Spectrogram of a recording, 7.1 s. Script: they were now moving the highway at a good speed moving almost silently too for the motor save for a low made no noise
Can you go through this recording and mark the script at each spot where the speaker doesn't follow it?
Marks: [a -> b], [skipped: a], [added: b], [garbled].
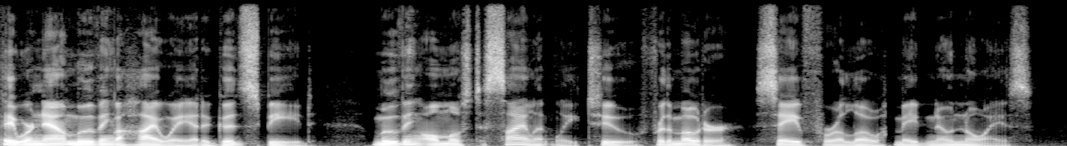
they were now moving the highway at a good speed moving almost silently too for the motor save for a low made no noise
